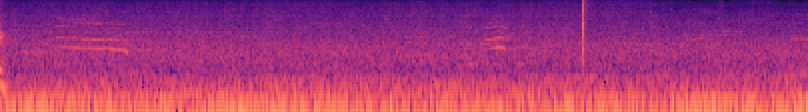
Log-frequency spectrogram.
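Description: A single sharp click about four seconds in, a putter striking a golf ball on a miniature golf tee, over a steady low outdoor rumble with faint distant voices.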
